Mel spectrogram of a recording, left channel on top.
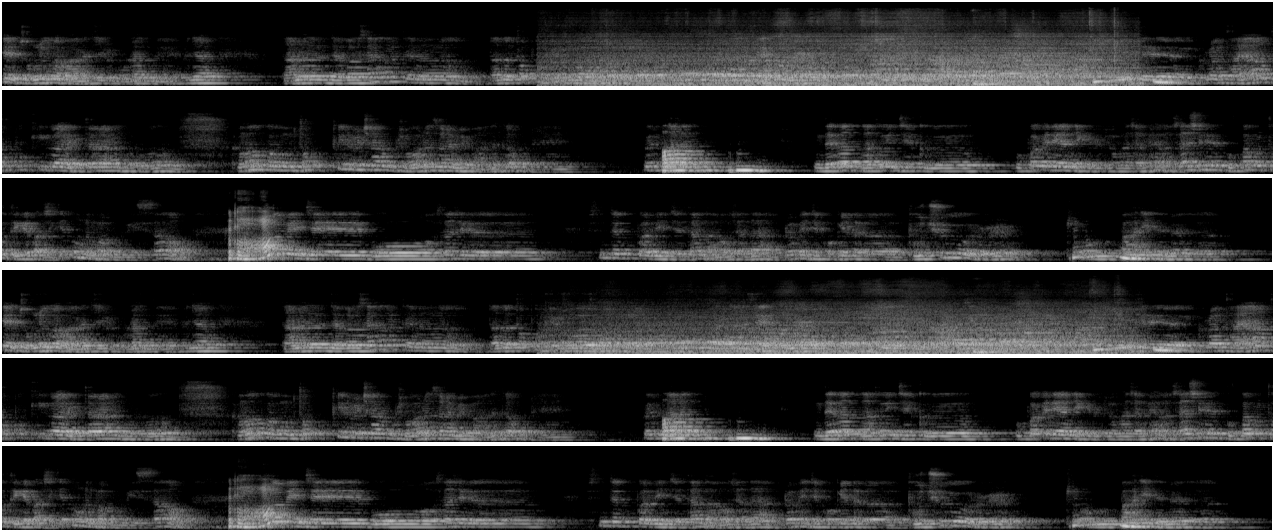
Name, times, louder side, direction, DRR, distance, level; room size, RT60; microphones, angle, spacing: voice 1, 0.0-2.4 2.8-10.6 11.3-18.4 19.1-19.7 20.8-22.5 22.8-27.7 28.0-30.9 31.3-35.6 36.1-37.5, right 1 dB, 35° right, -3 dB, 3.6 m, -29 dB
sound 1, 5.3-11.4, left 1 dB, 55° left, 3.8 m, -25 dB
voice 2, 10.9-11.7 19.3-20.4 27.7-28.2 36.1-36.8, left 1 dB, 30° left, 8 dB, 0.7 m, -21 dB
11.0 x 7.1 x 4.5 m, 0.89 s
head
